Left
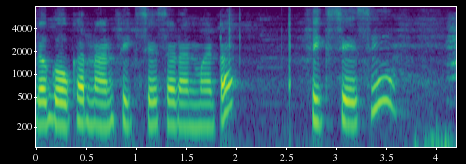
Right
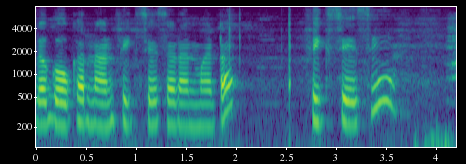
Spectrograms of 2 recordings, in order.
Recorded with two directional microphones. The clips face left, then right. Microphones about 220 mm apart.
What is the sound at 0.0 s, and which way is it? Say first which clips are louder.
A woman's voice: left 2 dB; 5° left (ahead or behind).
